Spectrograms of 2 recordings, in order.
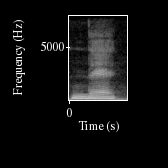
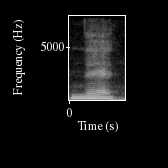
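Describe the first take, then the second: Both takes have the same delivery.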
